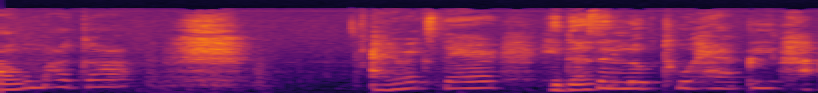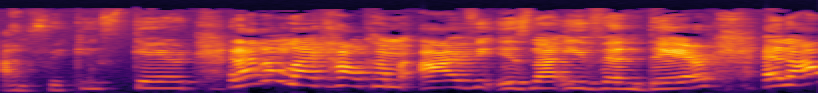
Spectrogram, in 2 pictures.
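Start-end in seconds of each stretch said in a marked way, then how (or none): 0.0-5.0 hushed, scared mock whisper of Pam; imitating a frightened secretary, much softer.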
